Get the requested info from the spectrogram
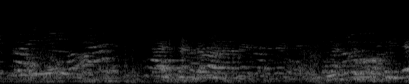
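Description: Indistinct chatter of several voices talking over one another, no one clear speaker.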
